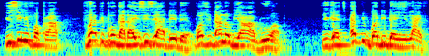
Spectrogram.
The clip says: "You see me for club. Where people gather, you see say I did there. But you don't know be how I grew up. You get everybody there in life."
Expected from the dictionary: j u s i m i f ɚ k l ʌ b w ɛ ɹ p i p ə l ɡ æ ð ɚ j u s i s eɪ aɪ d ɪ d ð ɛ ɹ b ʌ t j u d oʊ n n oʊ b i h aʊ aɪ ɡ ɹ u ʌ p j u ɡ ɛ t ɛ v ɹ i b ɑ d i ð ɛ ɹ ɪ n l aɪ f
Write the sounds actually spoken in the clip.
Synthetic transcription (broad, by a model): j u s i m i f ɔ k l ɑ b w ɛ p i p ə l ɡ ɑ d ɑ j u s i s eɪ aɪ d ɪ d ɛ b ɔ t j u d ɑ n n oʊ b i h aʊ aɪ ɡ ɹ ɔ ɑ p j u ɡ ɛ t ɛ v ɹ i b ɑ d i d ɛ ɪ n l aɪ f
